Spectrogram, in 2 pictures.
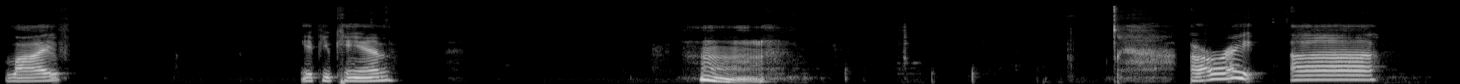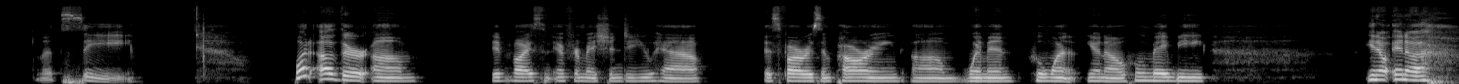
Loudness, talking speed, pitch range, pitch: -19 LUFS, 75 wpm, 155-215 Hz, 165 Hz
